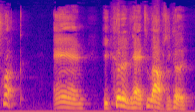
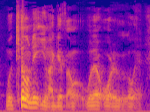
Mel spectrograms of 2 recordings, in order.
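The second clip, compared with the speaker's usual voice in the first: ordinary talk, nothing marked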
